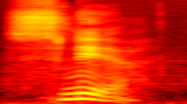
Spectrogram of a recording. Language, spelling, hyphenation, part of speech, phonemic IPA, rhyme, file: Swedish, snö, snö, noun, /snøː/, -øː, Sv-snö.ogg
- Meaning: 1. snow; frozen, crystalline water falling as precipitation 2. snow; random electrical noise in a television picture 3. snow (cocaine)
